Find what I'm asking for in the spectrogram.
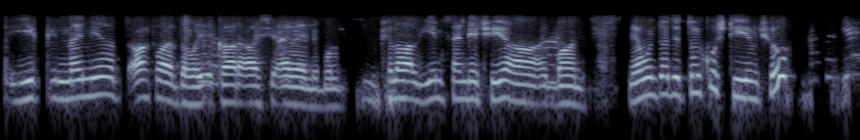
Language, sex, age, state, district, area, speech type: Kashmiri, male, 18-30, Jammu and Kashmir, Ganderbal, rural, conversation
